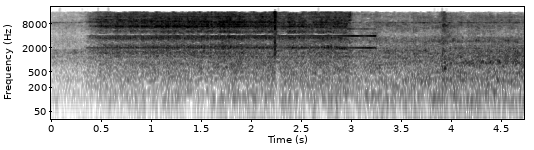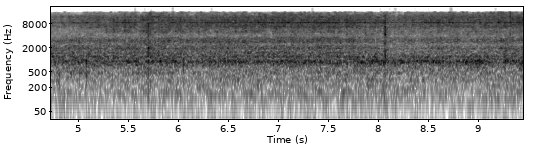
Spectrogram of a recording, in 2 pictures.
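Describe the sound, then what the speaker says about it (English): A woman blows steadily into a police breathalyzer at a gas station. A continuous loud hiss is joined early by a high electronic tone that stops after a few seconds, with a faint idling engine behind. "All you're going to have to do is blow in it, and it's going to tell us your breath alcohol content."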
